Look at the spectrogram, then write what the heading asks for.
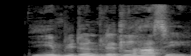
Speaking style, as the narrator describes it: he cried

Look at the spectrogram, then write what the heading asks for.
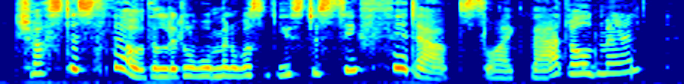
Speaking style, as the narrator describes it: mocked Waldo the irrepressible

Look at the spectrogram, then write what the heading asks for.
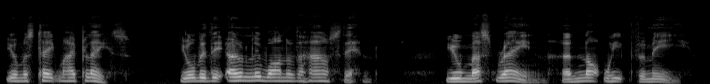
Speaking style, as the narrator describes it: whispered

